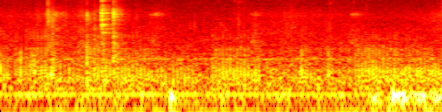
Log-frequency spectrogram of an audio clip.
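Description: Soft, steady purring from a tiny kitten, close and continuous with a low rhythmic rumble, alone apart from a few faint high chirps.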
